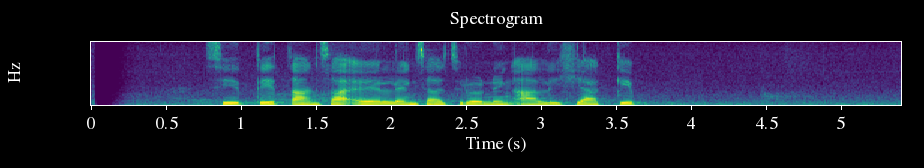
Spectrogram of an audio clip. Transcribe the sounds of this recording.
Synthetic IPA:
sit̪it̪ansaʔelɪŋsad̥ʒ̥ɾonɪŋaliʃiakɪp̚

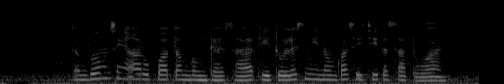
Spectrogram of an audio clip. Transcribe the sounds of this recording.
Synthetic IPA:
t̪əmbʊŋsɪŋaɾupɔt̪əmbʊŋd̥ä̤sard̪̥i̤t̪ulɪsminɔŋkɔsid̥ʒ̥ikəsat̪uan

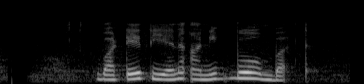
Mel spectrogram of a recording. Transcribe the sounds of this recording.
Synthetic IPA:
ʋaʈeːt̪ijenəʔanik̚boːmbat̪

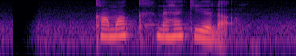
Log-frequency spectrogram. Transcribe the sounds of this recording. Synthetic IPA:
kamaknæɦækijəla̰

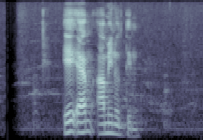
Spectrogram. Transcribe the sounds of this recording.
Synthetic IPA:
eɛma̰minod̪ːin

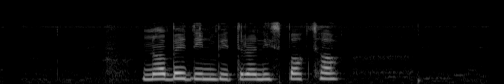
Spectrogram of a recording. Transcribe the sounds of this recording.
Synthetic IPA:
nʌbed̪inbʱit̪rʌnispʌkt͡sʰʌ

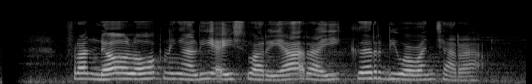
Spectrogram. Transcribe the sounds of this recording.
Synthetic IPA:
fɾandaɔlɔɦɔk̚niŋaliaiswaɾiaɾaikɨrdiwawaɲt͡ʃaɾa

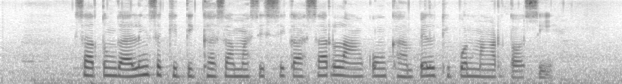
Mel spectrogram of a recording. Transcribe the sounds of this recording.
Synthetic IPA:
sat̪uŋɡalɪŋsəɡ̥i̤t̪iɡ̥a̤samasisikasarlaŋkʊŋɡ̥ä̤mpɪld̪̥i̤pʊnmaŋərt̪ɔsḭ

